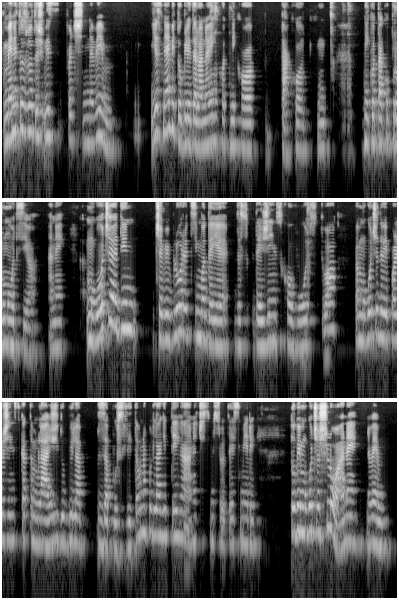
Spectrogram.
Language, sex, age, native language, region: Slovenian, female, 18-29, Slovenian, Central Slovenia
